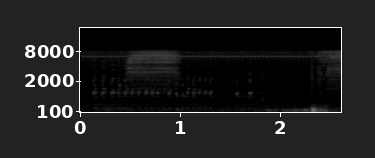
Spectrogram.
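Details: Barn owls inside a nest in Cabañeros National Park, with a chick only hours old as the male brings a mouse. A rapid run of short, even clicking notes is broken by a brief harsh hiss, then dull knocks at the end.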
